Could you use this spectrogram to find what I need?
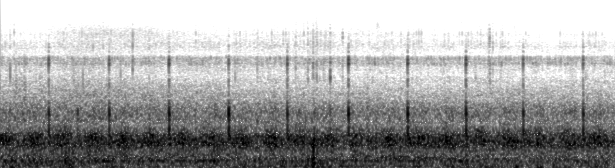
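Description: Wind roars steadily across the microphone outdoors.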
